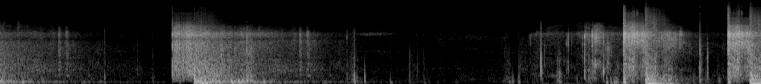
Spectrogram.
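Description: Sniper rifle gunshots in a dinosaur video game: several sharp, loud cracking shots separated by quiet gaps, each with a short burst of rumbling echo, and a rising whine between them.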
